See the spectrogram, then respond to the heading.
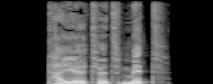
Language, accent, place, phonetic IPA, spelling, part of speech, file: German, Germany, Berlin, [ˌtaɪ̯ltət ˈmɪt], teiltet mit, verb, De-teiltet mit.ogg
- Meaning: inflection of mitteilen: 1. second-person plural preterite 2. second-person plural subjunctive II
